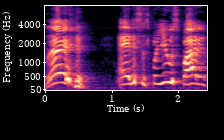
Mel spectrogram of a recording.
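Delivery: hammed-up loud wiseguy. Jimmy teasing Spider at the table, loud laughing shout. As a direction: bust his chops at full volume. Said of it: "And Jimmy says".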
